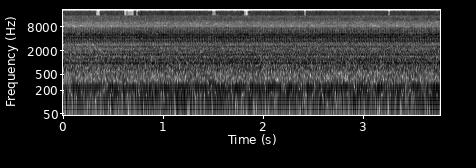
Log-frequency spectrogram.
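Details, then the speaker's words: Carrier Siesta II window air conditioner, metal isolation bracket carrying the fan motor: steady, even hum with smooth airflow hiss, no rattles or knocks; unit runs quietly and healthy, normal running. "This sounds really good."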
